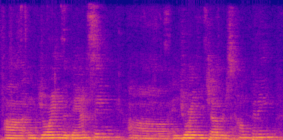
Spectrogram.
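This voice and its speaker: With an American accent, a woman speaks at a fairly high pitch, with audible room echo and crowd noise in the background. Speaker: college campus president. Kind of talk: welcome speech.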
